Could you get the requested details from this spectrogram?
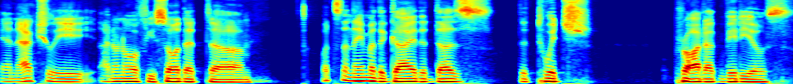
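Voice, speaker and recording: A man with an American accent speaks in a normal speaking voice, pitched fairly low, at a fairly slow pace. The recording is very clean, with a silent background. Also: fairly even intonation. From US, Guatemalan family. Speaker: English teacher. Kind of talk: casual interview chat.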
